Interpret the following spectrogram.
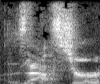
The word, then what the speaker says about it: Xasthur: Xasthur, yeah.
